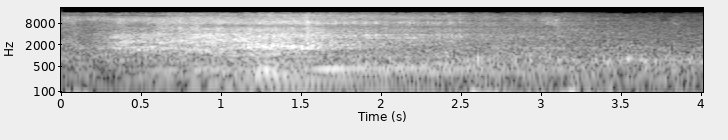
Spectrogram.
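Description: A motor vehicle accelerating past: its engine pitch climbs over the first second or so and then holds steady, and the noise swells to its loudest about a second in before easing off. Two brief clicks come near the end.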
